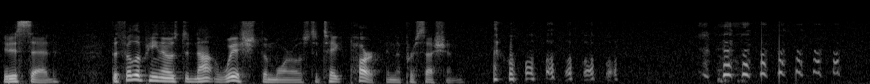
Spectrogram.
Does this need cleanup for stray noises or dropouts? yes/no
yes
